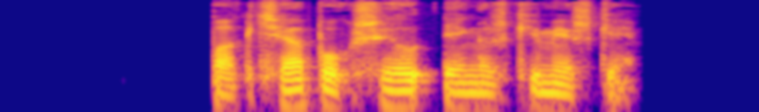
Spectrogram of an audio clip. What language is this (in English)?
Mari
